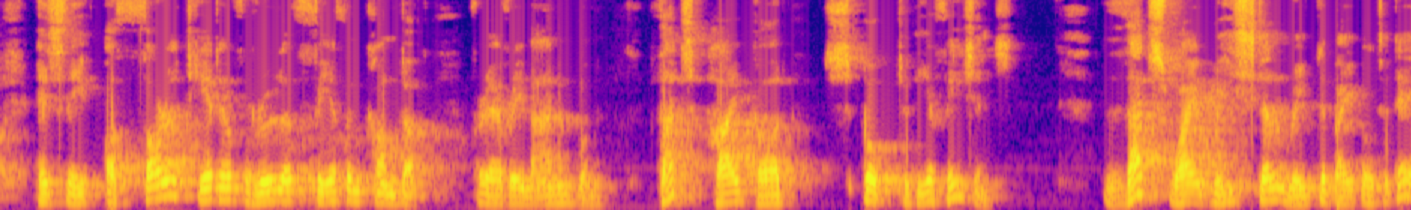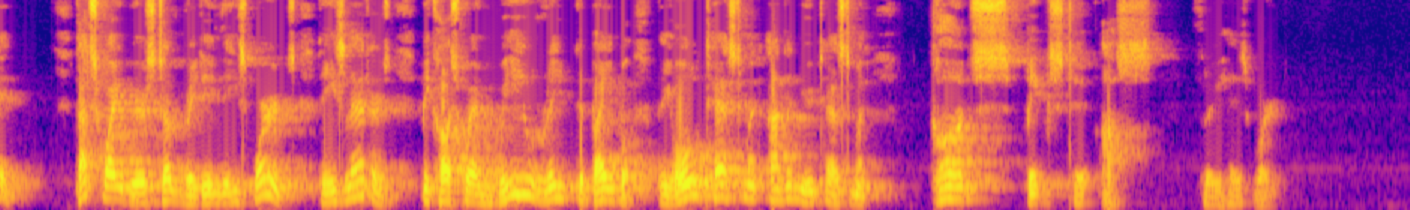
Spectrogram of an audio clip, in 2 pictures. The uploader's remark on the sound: This sermon was recorded live at Ballymacashon - there is some echo and background noise.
